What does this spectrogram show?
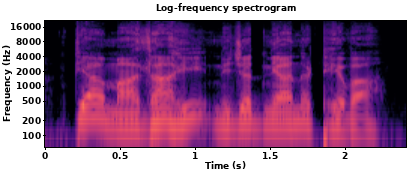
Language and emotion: Marathi, neutral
